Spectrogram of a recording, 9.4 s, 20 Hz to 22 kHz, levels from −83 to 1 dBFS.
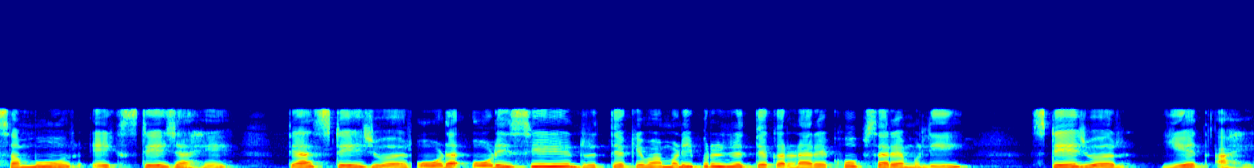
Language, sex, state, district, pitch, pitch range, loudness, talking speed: Marathi, female, Maharashtra, Pune, 255 Hz, 230-280 Hz, -19 LUFS, 135 wpm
